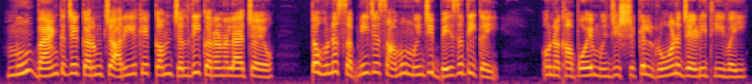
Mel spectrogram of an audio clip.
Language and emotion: Sindhi, sad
